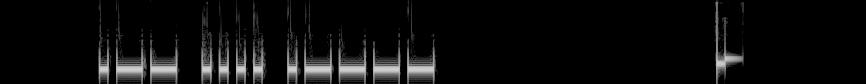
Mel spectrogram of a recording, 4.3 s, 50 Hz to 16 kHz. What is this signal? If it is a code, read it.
Morse code, heard as a keyed tone, about 28 wpm, 700 Hz. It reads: WH1
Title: Three Challenging Letter-Number Combinations 28wpm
